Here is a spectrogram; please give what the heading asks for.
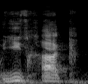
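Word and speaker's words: יצחק: Claro, cuando usted lo lee en español, porque hay que transliterar fonéticamente la pronunciación del hebreo, Yitzhak, y lo más parecido fue Isaac.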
